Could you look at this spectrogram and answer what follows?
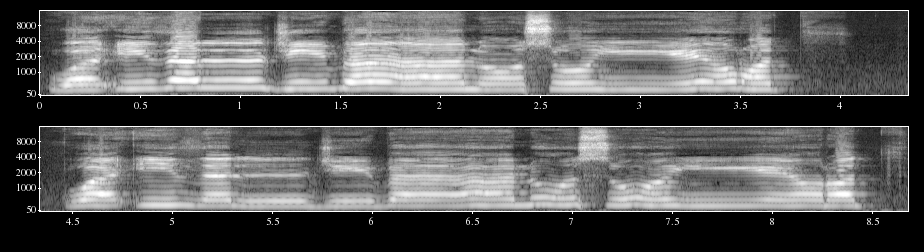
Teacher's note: یا کو جو ہے نا اس کو مشدد کر کے اس پہ تھوڑی دیر لگانی ہے، لیکن یا کی ادائیگی میں نرمی ہونی چاہیے، یا کی ادائیگی میں سختی نہیں ہونی چاہیے۔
